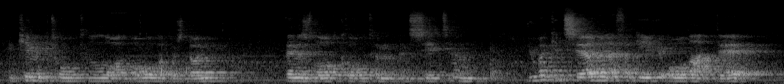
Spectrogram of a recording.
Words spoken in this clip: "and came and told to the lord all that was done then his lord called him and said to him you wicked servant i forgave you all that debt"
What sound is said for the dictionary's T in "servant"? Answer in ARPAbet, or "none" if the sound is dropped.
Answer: none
